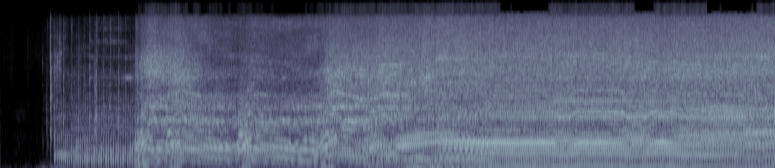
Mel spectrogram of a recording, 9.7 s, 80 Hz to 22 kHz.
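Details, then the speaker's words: 44-year-old Husqvarna L65 vintage chainsaw cutting a big oak log after being revived: a few sharp revs, then a steady, slightly lower drone as it bites in; lower rpm than modern saws but lots of torque, pulling evenly, healthy under load. "this uh saw doesn't the rpms on this uh are not as fast as the current models of saws but it's got a lot of torque"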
